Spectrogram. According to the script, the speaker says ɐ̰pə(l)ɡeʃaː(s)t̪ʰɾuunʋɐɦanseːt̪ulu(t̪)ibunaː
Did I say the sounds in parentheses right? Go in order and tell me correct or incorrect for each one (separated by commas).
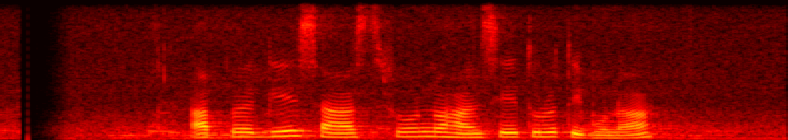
incorrect, correct, correct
